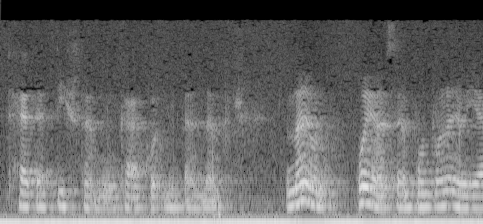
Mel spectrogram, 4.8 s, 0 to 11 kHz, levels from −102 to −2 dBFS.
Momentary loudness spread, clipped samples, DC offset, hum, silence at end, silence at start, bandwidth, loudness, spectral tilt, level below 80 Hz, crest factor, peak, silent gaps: 10 LU; under 0.1%; 8%; none; 0 s; 0 s; 8.6 kHz; -25 LUFS; -7 dB/octave; -42 dBFS; 16 dB; -8 dBFS; none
